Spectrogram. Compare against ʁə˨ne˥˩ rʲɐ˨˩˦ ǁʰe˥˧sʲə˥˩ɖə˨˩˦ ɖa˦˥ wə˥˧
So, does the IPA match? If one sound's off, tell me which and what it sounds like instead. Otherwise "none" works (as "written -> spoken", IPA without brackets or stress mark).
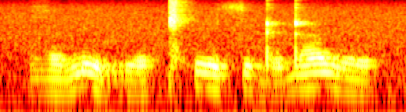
none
